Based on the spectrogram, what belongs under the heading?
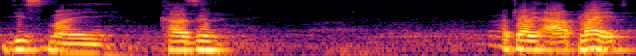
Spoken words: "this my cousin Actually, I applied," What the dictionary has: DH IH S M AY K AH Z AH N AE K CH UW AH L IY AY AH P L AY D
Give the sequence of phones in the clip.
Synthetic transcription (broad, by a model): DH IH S M AY K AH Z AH N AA CH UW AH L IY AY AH P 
